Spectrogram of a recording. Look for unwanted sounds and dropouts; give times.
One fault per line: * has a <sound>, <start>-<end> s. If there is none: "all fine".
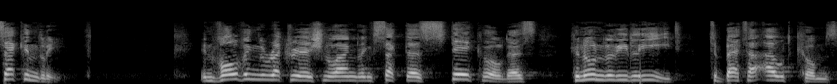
all fine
